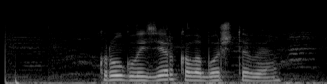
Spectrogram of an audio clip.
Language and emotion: Russian, neutral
